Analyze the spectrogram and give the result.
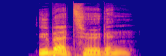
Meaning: first-person plural subjunctive II of überziehen
- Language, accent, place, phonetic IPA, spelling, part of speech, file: German, Germany, Berlin, [ˈyːbɐˌt͡søːɡn̩], überzögen, verb, De-überzögen.ogg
